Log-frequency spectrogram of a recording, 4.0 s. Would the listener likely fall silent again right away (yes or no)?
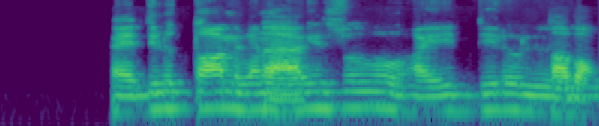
yes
